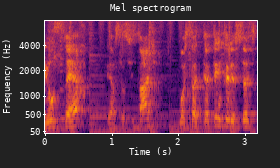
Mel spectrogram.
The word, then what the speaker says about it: Auxerre: É logo na sequência vocês viram a cidade que a pronúncia certa é Auxerre, essa cidade.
